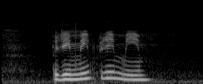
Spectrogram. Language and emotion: Russian, neutral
